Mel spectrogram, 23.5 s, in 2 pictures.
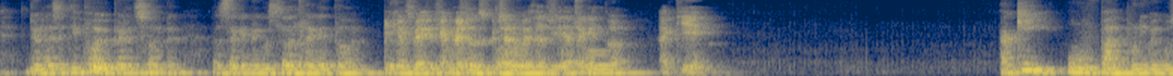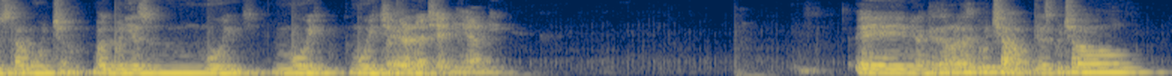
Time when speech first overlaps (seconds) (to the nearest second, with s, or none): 4 s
